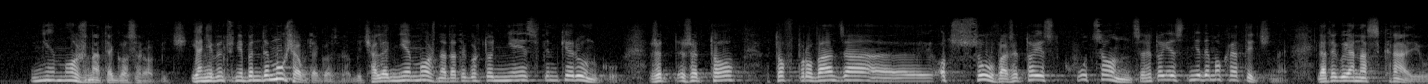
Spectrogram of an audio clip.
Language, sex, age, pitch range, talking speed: Polish, male, 60-79, 110-180 Hz, 175 wpm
